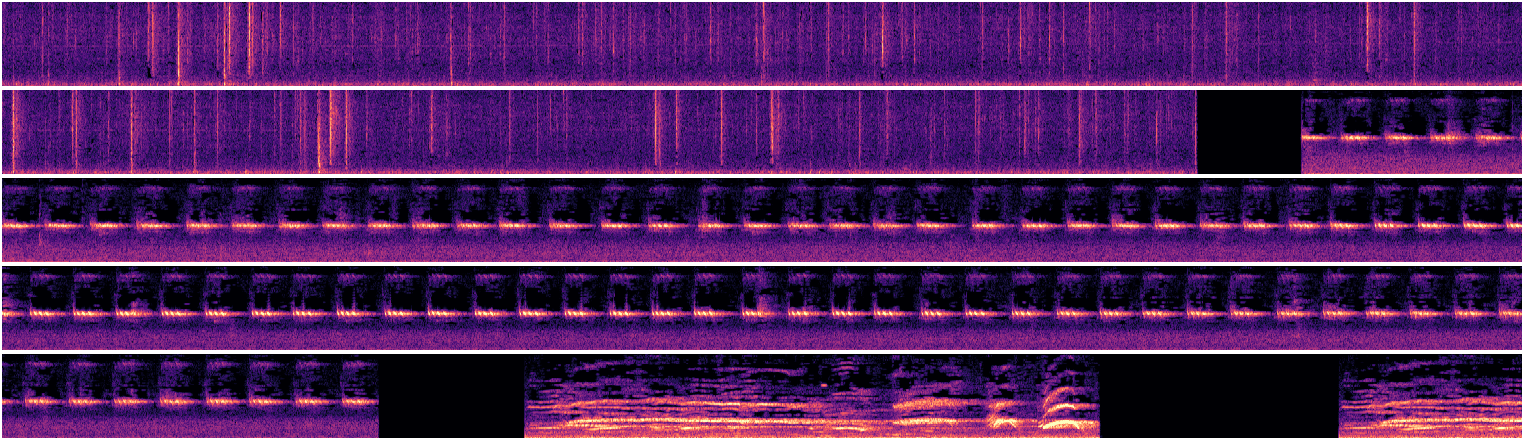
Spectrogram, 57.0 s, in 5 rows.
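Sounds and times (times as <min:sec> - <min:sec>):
cricket chirping: 0:21.2 - 0:48.4.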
